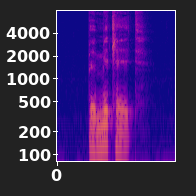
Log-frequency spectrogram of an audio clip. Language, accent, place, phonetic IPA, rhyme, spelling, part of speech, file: German, Germany, Berlin, [bəˈmɪtl̩t], -ɪtl̩t, bemittelt, adjective / verb, De-bemittelt.ogg
- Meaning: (verb) past participle of bemitteln; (adjective) well-off, well-to-do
